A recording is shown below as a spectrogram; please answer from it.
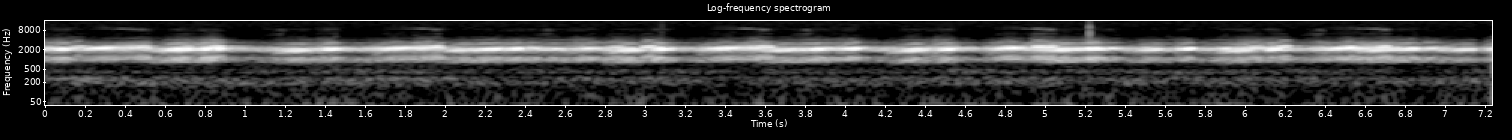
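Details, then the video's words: A springtime wetland chorus of frogs, captured live with no looping: overlapping croaks merge into a steady, shimmering drone that swells and dips every second or so, plus one sharp click near the end. "Ambient Noise for Sleep Frogs"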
